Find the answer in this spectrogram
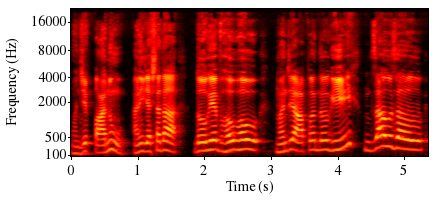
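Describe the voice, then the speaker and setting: A playful young woman teases her future in-laws, voiced lightly by a male narrator. The pitch lifts a little, but the voice stays close to his own. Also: measured pace, a little mellow, highs cut off. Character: cheerful young bride-to-be, playful.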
